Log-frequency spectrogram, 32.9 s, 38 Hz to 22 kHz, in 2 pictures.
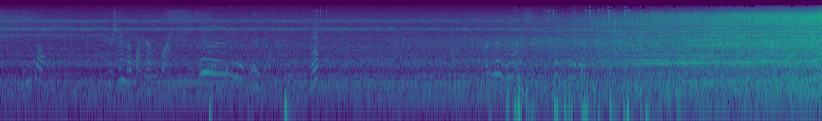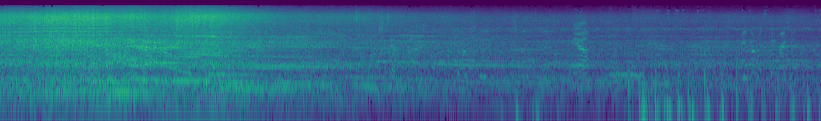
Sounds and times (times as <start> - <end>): Motorboat, speedboat: 9.8 - 32.8.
